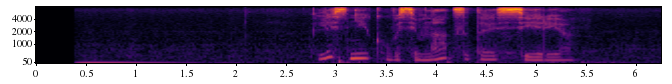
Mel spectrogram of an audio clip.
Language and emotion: Russian, neutral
